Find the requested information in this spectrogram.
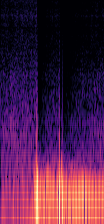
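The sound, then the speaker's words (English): A deep, muffled heartbeat thumps twice in a quick lub-dub pair over a low steady hum, resonant, with no voices present. “And with that first heartbeat of man, something started.”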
